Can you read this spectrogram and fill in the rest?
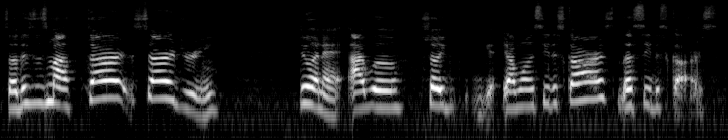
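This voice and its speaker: Woman, 30s, casual vlogger; chatty, laughs a lot, a bit higher voice, phone-camera sound in a small room. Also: unhurried. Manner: chatty, laughs often, talks straight to viewers. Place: small indoor room with wood panelling. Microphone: phone camera held close.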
